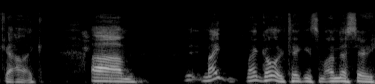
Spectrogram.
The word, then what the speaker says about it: Golic: Also, fun fact: Mike Golick was going to do the show until Brinson called him Mike Golico. Mike Golick.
